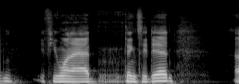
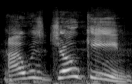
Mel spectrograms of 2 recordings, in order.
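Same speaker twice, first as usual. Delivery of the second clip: mock whiny voice; 10 semitones higher, slower than usual. Mocking friend's protest.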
